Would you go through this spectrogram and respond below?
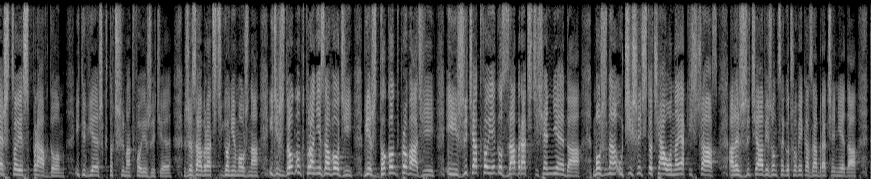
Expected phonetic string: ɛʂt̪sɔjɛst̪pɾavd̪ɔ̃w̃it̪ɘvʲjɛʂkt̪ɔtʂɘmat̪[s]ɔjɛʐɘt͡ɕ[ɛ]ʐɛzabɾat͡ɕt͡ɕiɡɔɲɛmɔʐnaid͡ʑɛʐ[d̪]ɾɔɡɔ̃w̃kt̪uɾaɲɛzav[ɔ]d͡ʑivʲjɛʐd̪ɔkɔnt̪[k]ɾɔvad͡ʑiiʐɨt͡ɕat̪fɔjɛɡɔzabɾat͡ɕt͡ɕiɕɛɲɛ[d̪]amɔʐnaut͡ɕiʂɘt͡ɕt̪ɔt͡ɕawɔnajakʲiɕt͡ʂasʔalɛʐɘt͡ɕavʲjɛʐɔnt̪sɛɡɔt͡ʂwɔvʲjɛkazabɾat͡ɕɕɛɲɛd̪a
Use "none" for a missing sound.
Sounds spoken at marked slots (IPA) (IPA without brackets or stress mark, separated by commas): f, ɛ, d̪, ɔ, p, d̪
